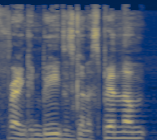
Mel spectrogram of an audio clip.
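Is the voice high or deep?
deep. The voice is deep and manly.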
